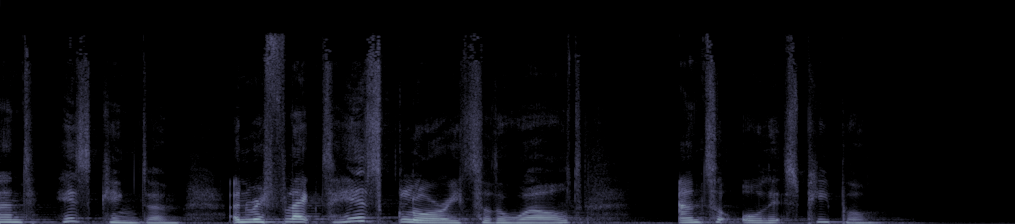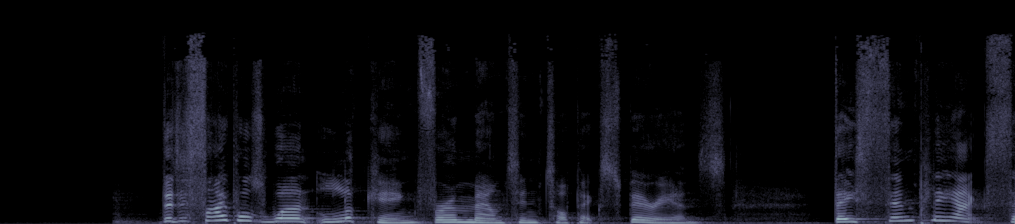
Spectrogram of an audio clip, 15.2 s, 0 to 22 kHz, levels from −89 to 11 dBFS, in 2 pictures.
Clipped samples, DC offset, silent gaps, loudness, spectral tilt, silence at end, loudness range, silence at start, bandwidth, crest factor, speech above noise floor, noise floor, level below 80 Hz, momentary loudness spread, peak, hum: under 0.1%; under 0.1%; none; -36 LUFS; -5.5 dB/octave; 0 s; 9 LU; 0 s; 19 kHz; 20 dB; 47 dB; -83 dBFS; -76 dBFS; 12 LU; -18 dBFS; none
